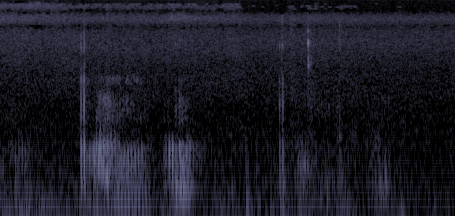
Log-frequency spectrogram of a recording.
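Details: Mya the cat dozing peacefully, with quiet low purring snores: two fuller rumbling breaths early on, then fainter, softer pulses fading into a still room.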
